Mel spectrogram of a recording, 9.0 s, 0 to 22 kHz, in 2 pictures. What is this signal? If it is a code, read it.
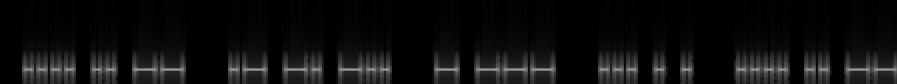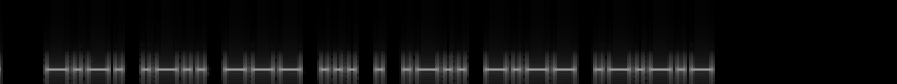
Morse code, heard as a keyed tone, about 34 wpm, 700 Hz. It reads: HIM AND TO SEE HIM CLOSELY.
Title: Sentences from Top 1400 Words 35wpm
